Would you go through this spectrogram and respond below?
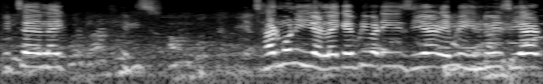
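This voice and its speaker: A man's voice: extremely high pitch, little pitch movement, brisk, over music. A man from India, a PhD student, answering a street interview hesitantly, leaning on "like". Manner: hesitant, fills with "like". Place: crowded outdoor square festival. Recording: loud crowd outdoors.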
